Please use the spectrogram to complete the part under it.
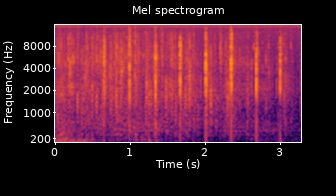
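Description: A crowd at a stage event in a temple courtyard claps loudly in unison, with sharp, evenly spaced beats about three per second over a low murmur of voices.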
